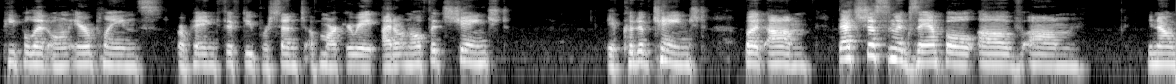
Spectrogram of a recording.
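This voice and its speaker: Emphatic woman with a bright, lowish voice. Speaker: interview guest, open space campaigner. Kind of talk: conversational interview answers.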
